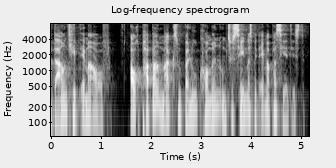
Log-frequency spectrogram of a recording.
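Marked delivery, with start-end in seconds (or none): none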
